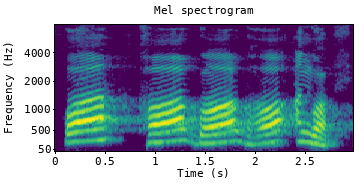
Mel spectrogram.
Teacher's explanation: क वर्ग मीन्स क ख ग घ अंग इन सब का उच्चारण कहां से होता है आपका कंठ से होता है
